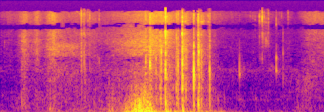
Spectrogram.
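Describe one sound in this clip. A small dog pants quickly and heavily.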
